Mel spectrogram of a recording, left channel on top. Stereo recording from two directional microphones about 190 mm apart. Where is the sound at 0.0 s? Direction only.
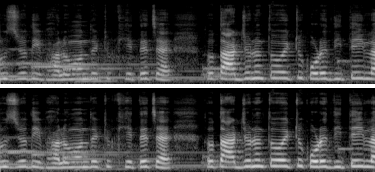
20° right (ahead or behind).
